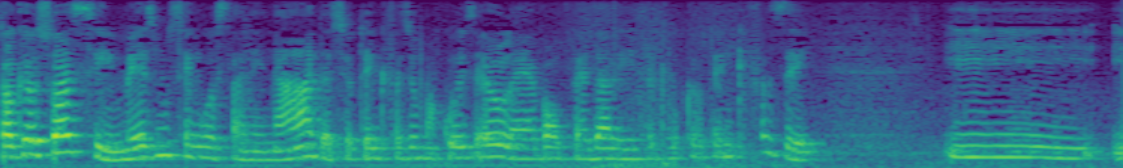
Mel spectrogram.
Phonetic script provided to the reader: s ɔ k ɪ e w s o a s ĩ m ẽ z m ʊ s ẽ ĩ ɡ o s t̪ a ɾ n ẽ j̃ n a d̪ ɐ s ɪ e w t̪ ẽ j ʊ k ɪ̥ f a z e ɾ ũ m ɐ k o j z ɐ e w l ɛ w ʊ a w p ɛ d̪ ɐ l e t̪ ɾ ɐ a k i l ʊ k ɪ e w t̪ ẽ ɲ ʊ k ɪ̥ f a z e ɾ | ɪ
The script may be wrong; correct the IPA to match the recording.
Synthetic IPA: s ɔ k ɪ e w s o a s ĩ m e z m ʊ s ẽ j̃ ɡ o s t̪ a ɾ n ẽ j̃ n a d̪ ɐ s ɪ e w t̪ ẽ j ʊ k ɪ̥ f a z e ɾ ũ m ɐ k o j z ɐ e w l ɛ v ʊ a w p ɛ d̪ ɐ l e t̪ ɾ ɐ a k i l ʊ k ɪ e w t̪ ẽ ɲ ʊ k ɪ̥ f a z e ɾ | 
